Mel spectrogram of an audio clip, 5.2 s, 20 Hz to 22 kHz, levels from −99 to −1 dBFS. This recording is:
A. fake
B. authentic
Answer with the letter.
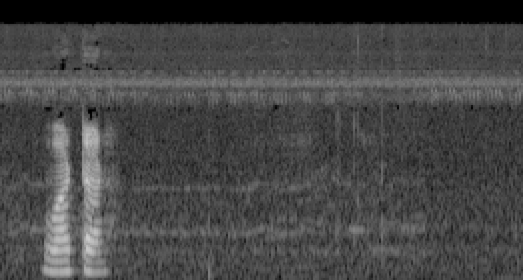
B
